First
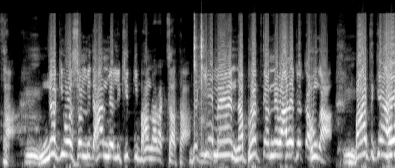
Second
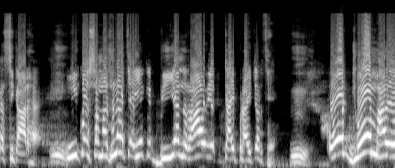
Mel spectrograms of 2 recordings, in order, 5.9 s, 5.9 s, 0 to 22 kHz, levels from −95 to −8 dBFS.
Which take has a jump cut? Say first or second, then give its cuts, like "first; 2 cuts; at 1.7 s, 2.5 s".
first; 1 cut; at 3.0 s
